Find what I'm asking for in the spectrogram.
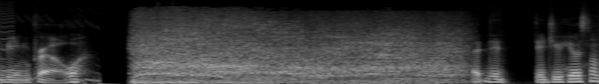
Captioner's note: monstrous yell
